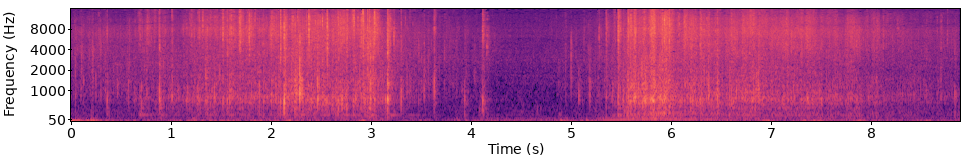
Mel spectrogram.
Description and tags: A Honda Accord drives on gravel - pulls up, stops, accelerates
